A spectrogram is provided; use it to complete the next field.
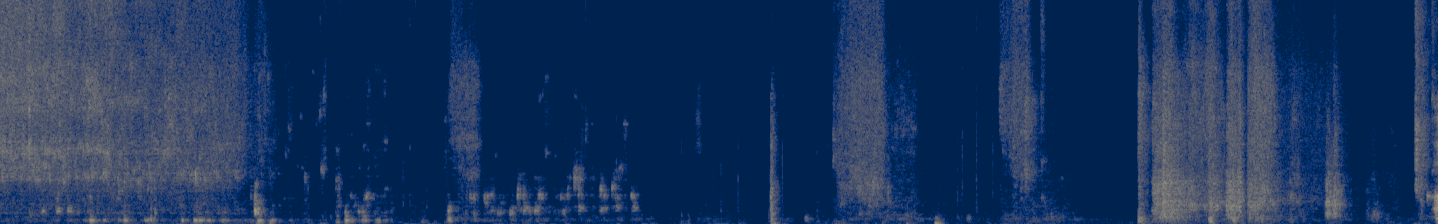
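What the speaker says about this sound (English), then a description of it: "let me rinse off my hands" Running tap water splashes over hands being rinsed at a kitchen sink, coming in several short, separate bursts with quiet gaps between, fairly close and moderately loud.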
